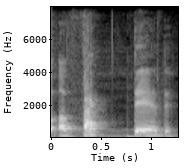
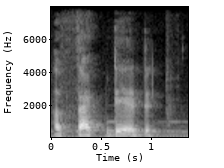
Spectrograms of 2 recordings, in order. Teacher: The ed part in this word is going to be pronounced as id.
